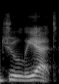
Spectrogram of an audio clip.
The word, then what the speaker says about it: Juliet: And then Juliet has two T's because French speakers would not pronounce the T unless there were two.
